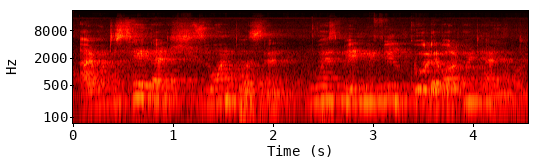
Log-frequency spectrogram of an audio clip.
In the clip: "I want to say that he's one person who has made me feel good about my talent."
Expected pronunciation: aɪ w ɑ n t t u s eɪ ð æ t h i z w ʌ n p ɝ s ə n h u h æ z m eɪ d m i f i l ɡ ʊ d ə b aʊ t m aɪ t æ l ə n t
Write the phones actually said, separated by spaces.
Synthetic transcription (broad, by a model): aɪ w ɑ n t t u s eɪ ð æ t h i z w ʌ n p ɝ s ə n h u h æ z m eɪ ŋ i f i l ɡ ʊ d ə ɔ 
